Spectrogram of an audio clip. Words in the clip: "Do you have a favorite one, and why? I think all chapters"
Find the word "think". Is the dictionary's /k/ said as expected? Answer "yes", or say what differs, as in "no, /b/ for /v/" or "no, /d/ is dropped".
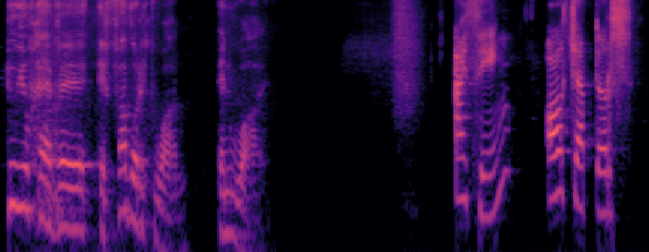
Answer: yes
